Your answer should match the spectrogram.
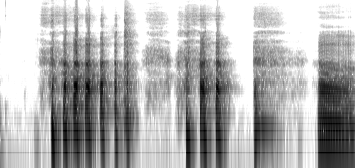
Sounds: Laughter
